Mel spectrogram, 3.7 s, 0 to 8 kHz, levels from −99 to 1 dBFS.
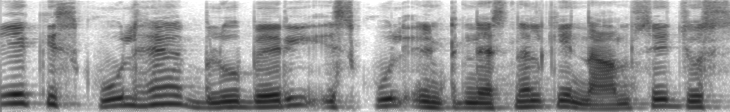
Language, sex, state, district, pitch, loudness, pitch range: Hindi, male, Delhi, New Delhi, 150 Hz, -18 LUFS, 145-185 Hz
